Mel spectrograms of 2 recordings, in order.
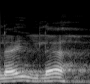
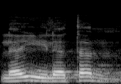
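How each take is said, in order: First: The word ends with a soft 'h' sound. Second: The word ends with a full 'tan' sound. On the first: The reading stops at this word. "এখানে যদি আপনি থামেন তাহলে লাইলাহ, এটাকে হা বানিয়ে থামতে হবে" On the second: The reading continues without stopping. "এটা হচ্ছে লাইলাতান"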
